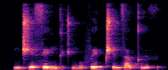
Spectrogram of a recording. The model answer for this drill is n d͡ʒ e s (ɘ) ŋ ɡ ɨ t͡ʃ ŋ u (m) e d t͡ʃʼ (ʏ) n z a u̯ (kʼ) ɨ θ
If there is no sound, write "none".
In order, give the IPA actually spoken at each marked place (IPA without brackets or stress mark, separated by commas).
e, f, ɨ, kʼ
